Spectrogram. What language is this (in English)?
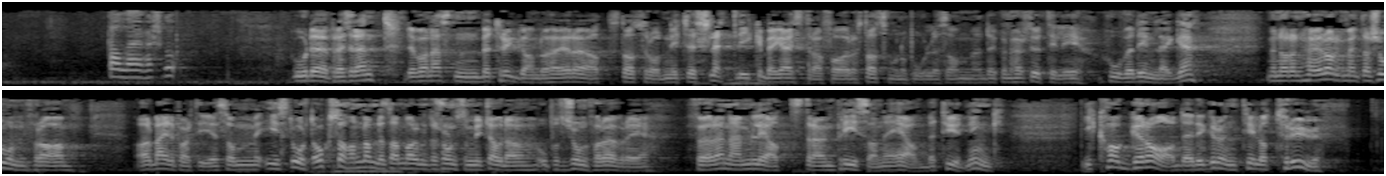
Norwegian Nynorsk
